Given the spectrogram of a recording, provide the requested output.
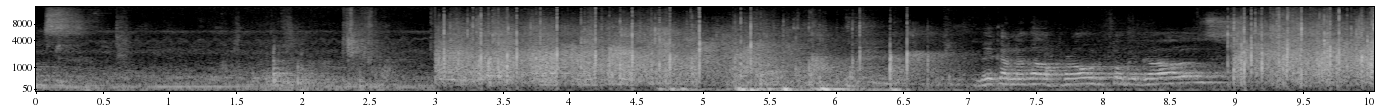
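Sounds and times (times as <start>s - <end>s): audience applauding: 3.0s - 6.9s, 8.9s - 10.0s.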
